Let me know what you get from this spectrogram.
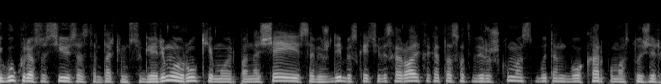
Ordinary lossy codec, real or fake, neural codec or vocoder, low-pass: Opus, 32 kbps; real; none; 7.2 kHz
